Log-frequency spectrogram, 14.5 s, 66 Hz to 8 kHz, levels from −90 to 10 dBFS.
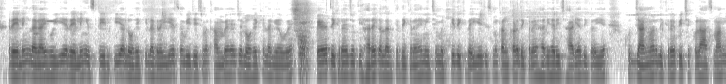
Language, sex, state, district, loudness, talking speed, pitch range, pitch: Hindi, male, Bihar, Gopalganj, -31 LUFS, 245 wpm, 105-115 Hz, 110 Hz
